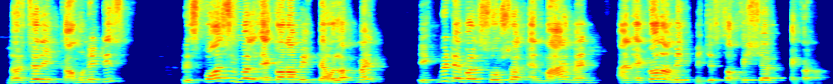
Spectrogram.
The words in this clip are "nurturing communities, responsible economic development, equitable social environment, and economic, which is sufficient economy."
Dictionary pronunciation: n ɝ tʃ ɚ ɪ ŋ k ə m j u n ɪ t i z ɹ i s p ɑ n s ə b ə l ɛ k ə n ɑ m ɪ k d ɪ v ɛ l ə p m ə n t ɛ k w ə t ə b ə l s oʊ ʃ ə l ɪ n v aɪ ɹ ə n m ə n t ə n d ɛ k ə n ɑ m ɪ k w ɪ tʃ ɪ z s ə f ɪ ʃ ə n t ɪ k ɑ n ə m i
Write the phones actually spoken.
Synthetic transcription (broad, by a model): n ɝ tʃ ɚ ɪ ŋ k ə m j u n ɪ t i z ɹ i s p ɑ n s ə b ə l ɛ k ə n ɑ m ɪ k d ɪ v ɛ l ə p m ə n t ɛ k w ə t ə b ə l s oʊ ʃ ə l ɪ n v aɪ ə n m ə n t ə n d ɛ k ə n ɑ m ɪ k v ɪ tʃ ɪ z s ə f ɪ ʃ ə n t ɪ k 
